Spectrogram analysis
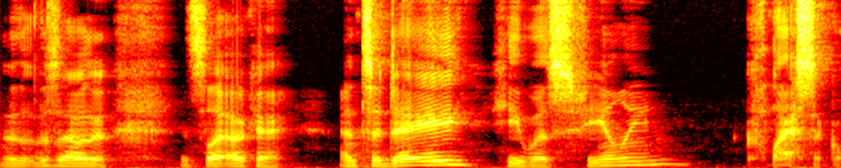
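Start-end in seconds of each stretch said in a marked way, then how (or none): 2.3-5.6 slow, swooping, dramatic pause before "classical". Rereading a line from a short story aloud: dramatic pause before classical. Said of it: "your cadence in reading that line also helped".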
